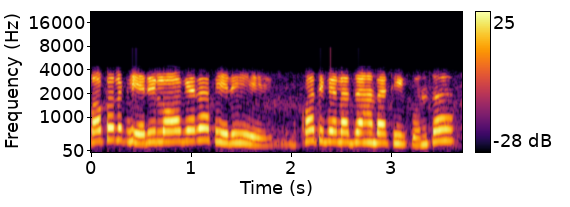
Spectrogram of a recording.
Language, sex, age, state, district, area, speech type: Nepali, female, 45-60, West Bengal, Jalpaiguri, urban, conversation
